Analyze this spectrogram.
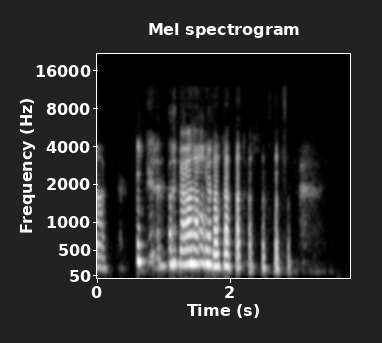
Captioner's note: laughing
